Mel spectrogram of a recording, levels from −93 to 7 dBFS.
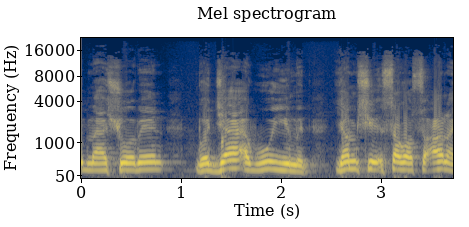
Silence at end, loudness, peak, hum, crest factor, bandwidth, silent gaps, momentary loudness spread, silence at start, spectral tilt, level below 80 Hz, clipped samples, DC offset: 0 s; -10 LUFS; 0 dBFS; none; 10 dB; 13 kHz; none; 6 LU; 0 s; -6.5 dB/octave; -50 dBFS; 0.4%; under 0.1%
